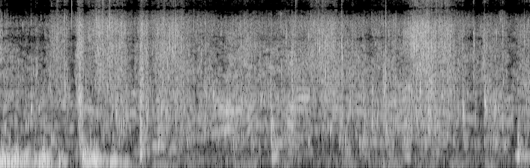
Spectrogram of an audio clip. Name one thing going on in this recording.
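Water splashes against a small boat.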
